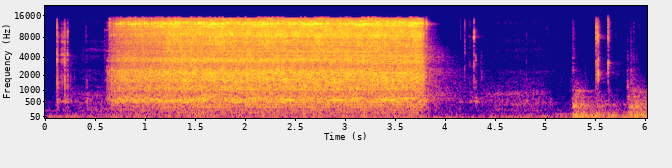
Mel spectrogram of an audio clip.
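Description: Cordless electric ratchet running for about three seconds, spinning out the bolt of a T-bolt hose clamp to open the clamp wider. A few light metal clinks near the end as the clamp is handled.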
